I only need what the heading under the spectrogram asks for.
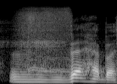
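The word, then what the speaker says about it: ذهب: Dhahaba, see, the tongue is all the way out and under the teeth.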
